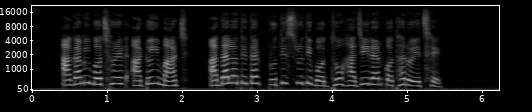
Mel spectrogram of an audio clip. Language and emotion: Bengali, neutral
